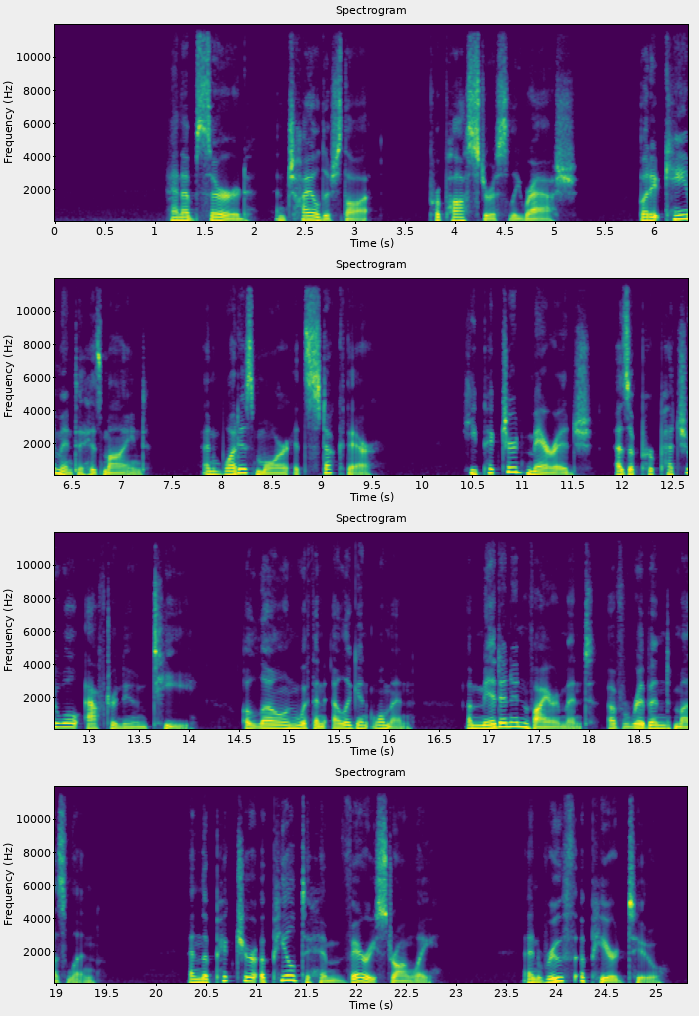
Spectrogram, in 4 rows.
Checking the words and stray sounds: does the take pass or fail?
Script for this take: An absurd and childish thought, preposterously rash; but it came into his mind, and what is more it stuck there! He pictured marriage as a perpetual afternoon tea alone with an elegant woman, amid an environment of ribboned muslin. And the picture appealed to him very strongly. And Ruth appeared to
pass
